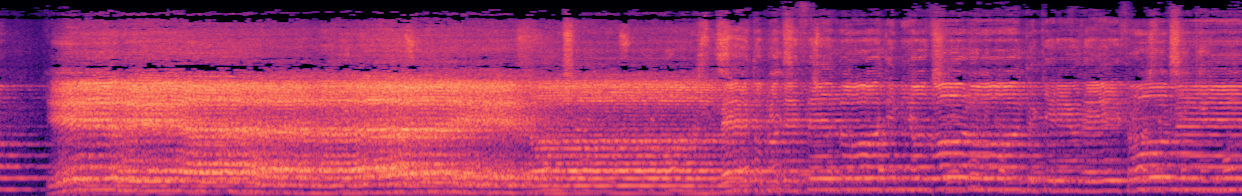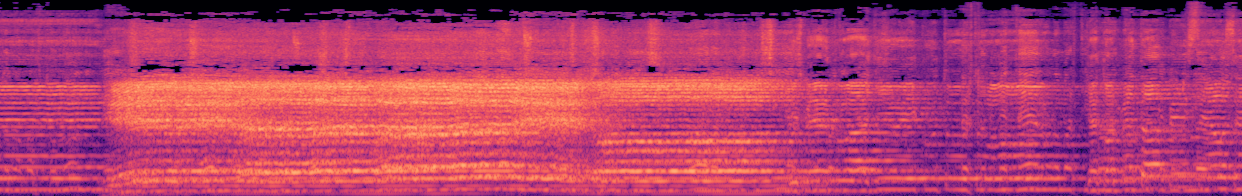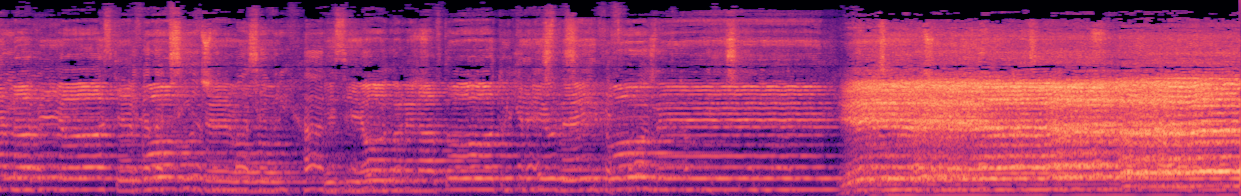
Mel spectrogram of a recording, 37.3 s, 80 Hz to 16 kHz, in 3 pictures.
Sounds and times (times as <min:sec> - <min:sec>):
Mantra: 0:00.0 - 0:37.2.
